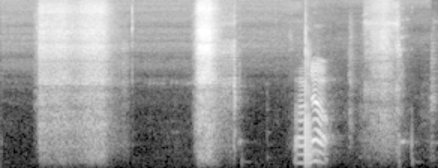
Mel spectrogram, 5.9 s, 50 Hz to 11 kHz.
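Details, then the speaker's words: Husky oil-less air compressor, bench-tested by feeding 80 psi in from another compressor: sharp hissing bursts come and go as air leaks back. The O-ring is thought to be fixed, and the valves are suspected. "so i still think it's our valves i think we fixed our o-ring but i think our valves right there are not doing too hot"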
